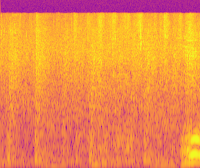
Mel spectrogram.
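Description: Soft, steady hiss of palms rubbed together to imitate the sound of rain.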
